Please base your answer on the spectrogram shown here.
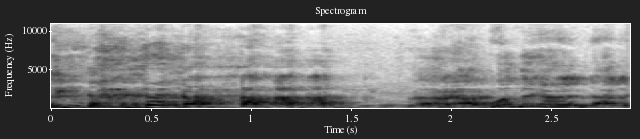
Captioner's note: both laughing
